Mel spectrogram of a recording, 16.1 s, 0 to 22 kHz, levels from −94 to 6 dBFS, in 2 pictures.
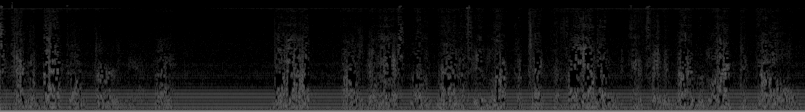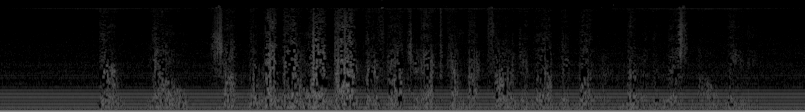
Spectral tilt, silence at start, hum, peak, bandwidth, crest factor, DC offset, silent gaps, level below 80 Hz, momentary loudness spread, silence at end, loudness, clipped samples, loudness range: -4.5 dB/octave; 0 s; none; -36 dBFS; 16 kHz; 20 dB; 0.7%; none; -72 dBFS; 8 LU; 0 s; -59 LUFS; under 0.1%; 4 LU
